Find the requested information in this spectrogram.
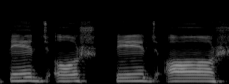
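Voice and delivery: তেজ অস split in two, the "o" of অস drawn out; syllable breakdown. Shown as a demonstration. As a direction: slowly say তেজ, then a long "osh" for অস. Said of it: "অর মতো উচ্চারণ হচ্ছে". (তেজ অস ভেঙে, অ টেনে)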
